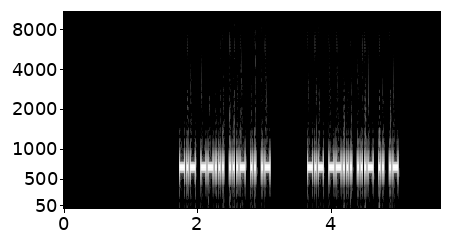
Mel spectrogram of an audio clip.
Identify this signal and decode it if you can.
Morse code, heard as a keyed tone, about 46 wpm, 700 Hz. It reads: K7VIA K7VIA
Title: USA Call Signs - 5 Characters - Repeated 2x - 45wpm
